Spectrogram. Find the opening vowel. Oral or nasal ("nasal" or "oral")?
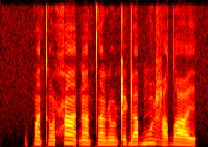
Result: nasal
